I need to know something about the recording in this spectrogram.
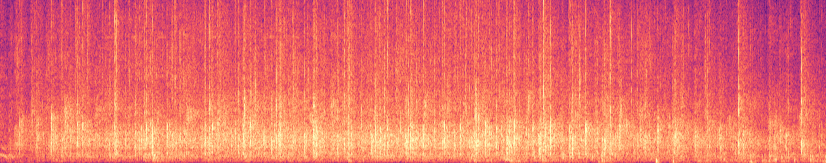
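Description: Sustained audience applause, a dense steady wash of many hands clapping at even loudness for the whole stretch, with no voices standing out.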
